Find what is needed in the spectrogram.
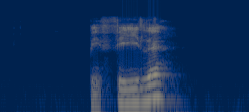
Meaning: nominative/accusative/genitive plural of Befehl
- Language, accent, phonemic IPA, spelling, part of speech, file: German, Austria, /bəˈfeːlə/, Befehle, noun, De-at-Befehle.ogg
